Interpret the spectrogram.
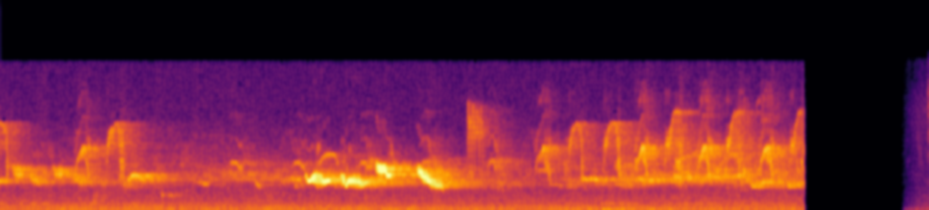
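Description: Small birds chirping and twittering, many quick high calls overlapping, loudest about three to four and a half seconds in. The birdsong cuts off suddenly about eight seconds in.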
